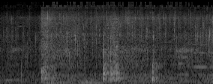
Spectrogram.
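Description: Cauliflower and potatoes being stirred in a frying pan: a steady sizzle with a few louder scraping strokes of the spoon against the pan, close and clear, no voices.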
